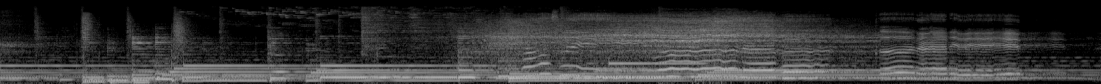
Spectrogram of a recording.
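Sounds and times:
live band sustained chords: 0.0s - 11.0s
gliding wordless melody: 1.7s - 11.0s.

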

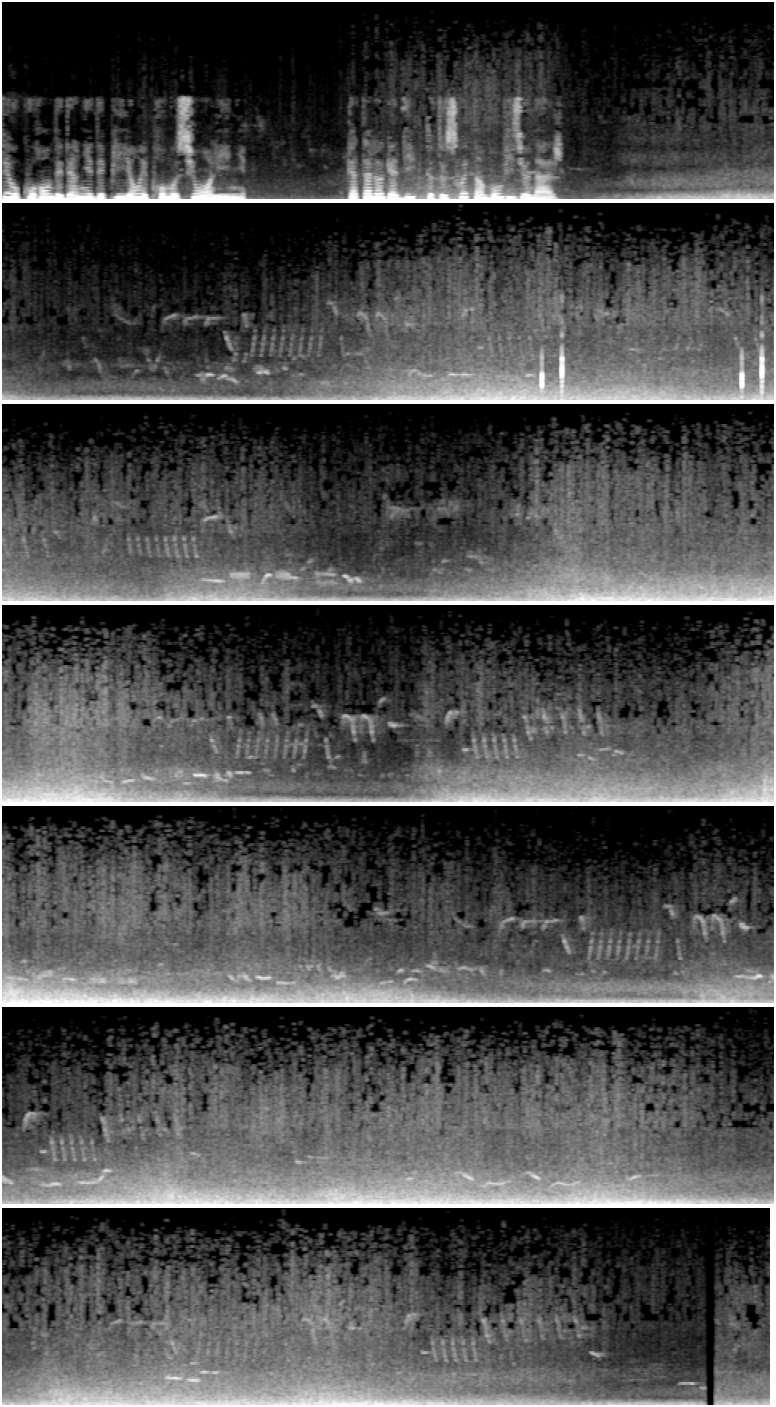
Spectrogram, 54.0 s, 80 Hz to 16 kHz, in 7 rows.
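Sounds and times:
small birds chirping: 8.3s - 21.2s
sharp clicks: 13.0s - 13.4s, 15.1s - 15.5s.

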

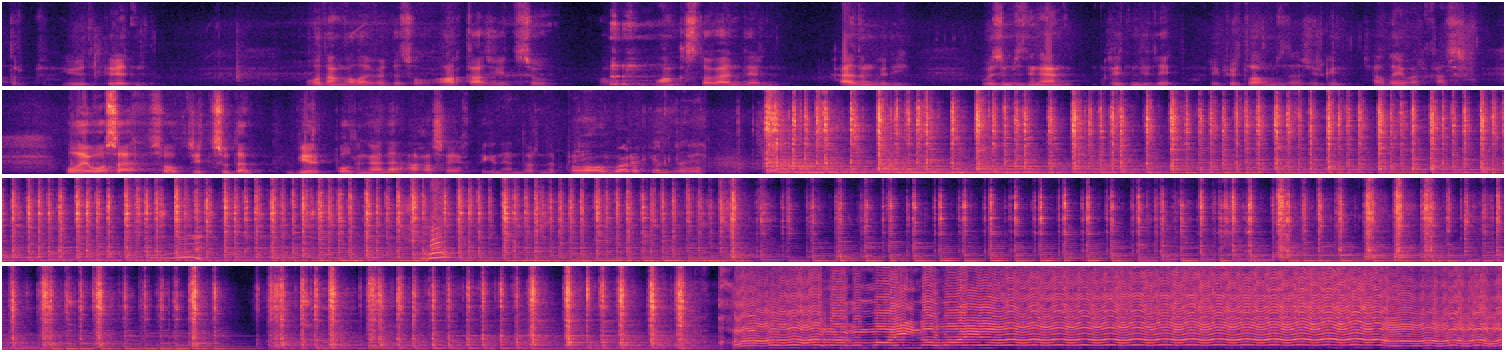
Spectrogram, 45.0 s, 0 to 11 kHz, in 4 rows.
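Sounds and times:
lute strummed fast: 16.9s - 40.1s.

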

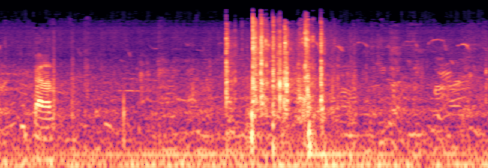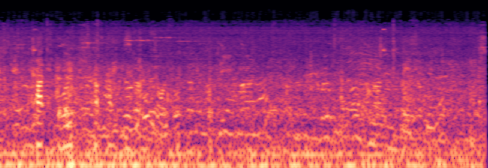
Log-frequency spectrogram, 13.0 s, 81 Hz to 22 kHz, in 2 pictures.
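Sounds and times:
swords clashing: 3.1s - 4.5s.

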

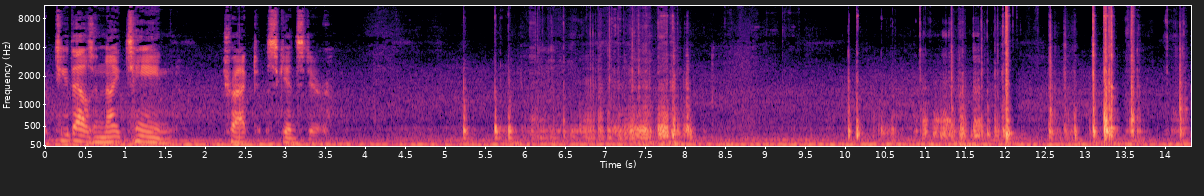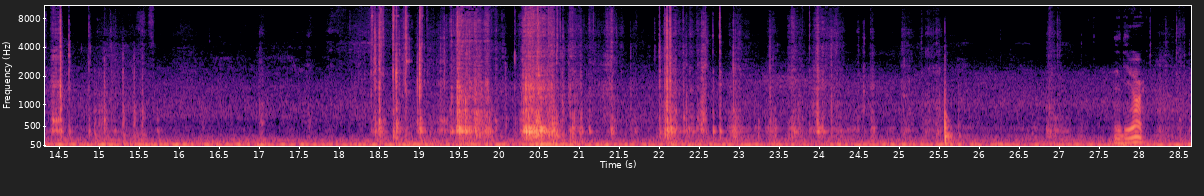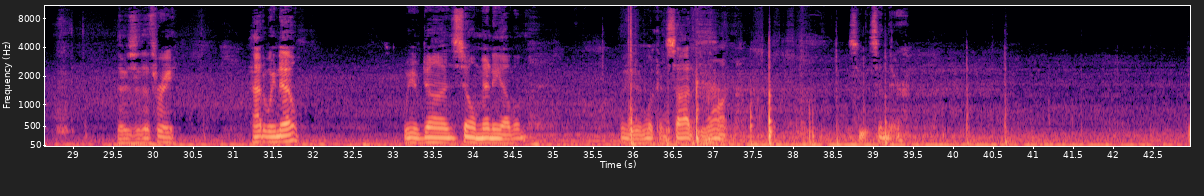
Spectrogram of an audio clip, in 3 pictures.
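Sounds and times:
plastic trim clicks and scrapes: 5.2s - 8.2s, 10.0s - 15.7s, 18.3s - 25.8s.

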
